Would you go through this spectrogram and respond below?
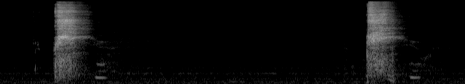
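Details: Two forceful, hissing sneezes seconds apart in a quiet room, from an exhausted adult with sore abs biting back sneezes and changing positions; part of a long, massive sneezing fit.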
